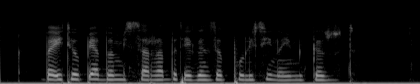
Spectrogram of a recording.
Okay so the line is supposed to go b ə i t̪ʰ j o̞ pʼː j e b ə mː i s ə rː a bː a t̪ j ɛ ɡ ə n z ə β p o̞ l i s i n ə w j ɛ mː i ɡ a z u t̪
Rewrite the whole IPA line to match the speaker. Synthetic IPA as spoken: b ə i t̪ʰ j o̞ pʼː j a b ə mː i s ə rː a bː ə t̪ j ɛ ɡ ə n z ə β pʰ o̞ l i s i n ə w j ɛ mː i ɡ ə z u t̪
